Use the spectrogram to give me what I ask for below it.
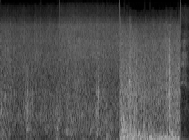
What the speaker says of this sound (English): Oh, and we have rain.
